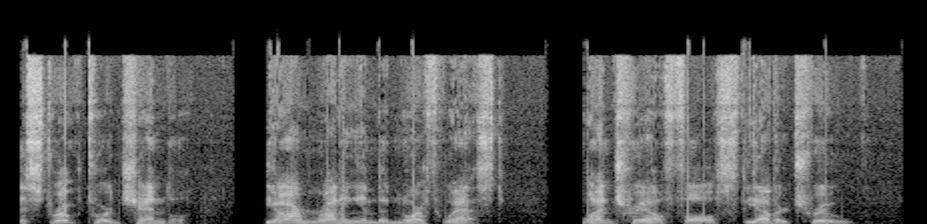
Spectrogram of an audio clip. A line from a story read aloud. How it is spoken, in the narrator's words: Gord cried in enthusiasm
